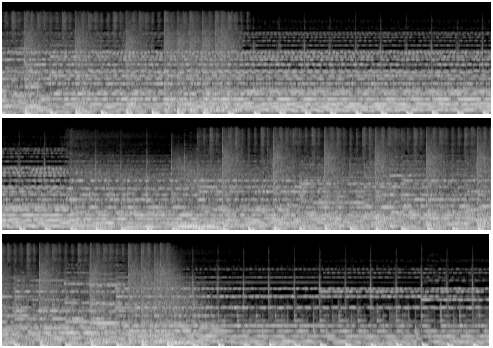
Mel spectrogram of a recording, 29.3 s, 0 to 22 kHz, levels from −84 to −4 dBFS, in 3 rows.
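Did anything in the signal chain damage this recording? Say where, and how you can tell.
Yes. Two brief ticks interrupt the sound, at 17.50 s and 19.93 s. Each is a hole of roughly 5.5 ms (5.69 ms and 5.42 ms) that is too short to hear as a gap. Each is a block of digital silence. The signal drops to silence and returns with no fade. This points to the driver or buffer stage, where an output buffer was not filled in time and went out empty.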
